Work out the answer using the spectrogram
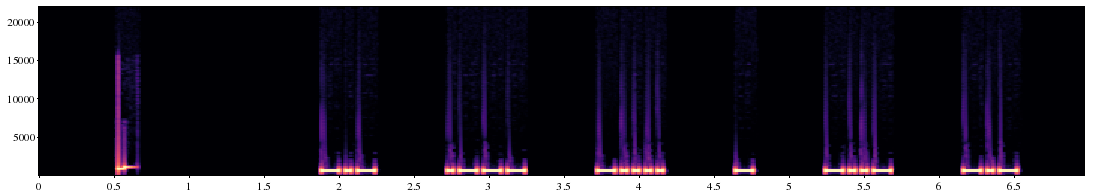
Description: Morse code, heard as a keyed tone, about 30 wpm, spaced as for 14 wpm, 700 Hz. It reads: KJ6TXK
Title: USA Call Signs - 6 Characters - 4x Character Spacing - 30wpm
